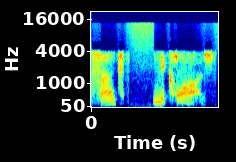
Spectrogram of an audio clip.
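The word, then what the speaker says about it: Sint Niklaas: And then you have, now St. Nicholas in Dutch is pronounced Sant Niklaus.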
